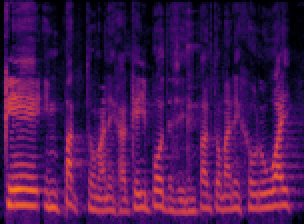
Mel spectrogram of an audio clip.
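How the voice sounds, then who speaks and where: Man, Buenos Aires accent, fairly high voice, journalist, formal press conference questioning, deliberate phrasing. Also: fairly bright tone. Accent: Buenos Aires Rioplatense. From Buenos Aires, Argentina.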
